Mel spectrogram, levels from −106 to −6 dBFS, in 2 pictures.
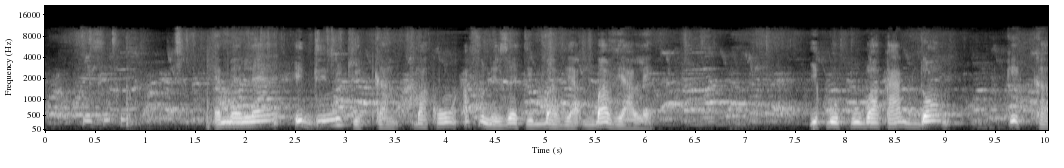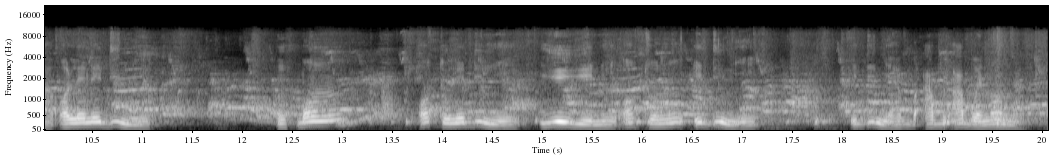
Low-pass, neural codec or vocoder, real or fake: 10.8 kHz; none; real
